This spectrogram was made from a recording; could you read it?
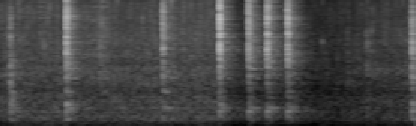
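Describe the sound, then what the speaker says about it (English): Elbow macaroni is stirred in a pot of water on a stovetop for hamburger mac and cheese, a spoon giving sharp irregular clacks against the pot over a soft background hiss. "Stir immediately, or just a few seconds."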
